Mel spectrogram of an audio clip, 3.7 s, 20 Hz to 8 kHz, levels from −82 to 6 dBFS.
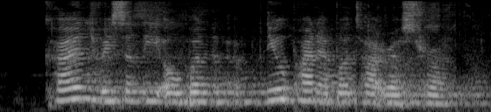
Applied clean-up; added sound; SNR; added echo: neural separator model SepFormer DNS4.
